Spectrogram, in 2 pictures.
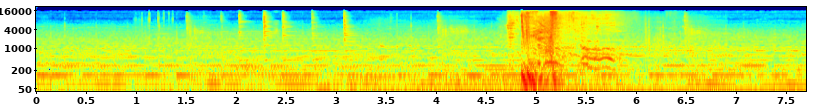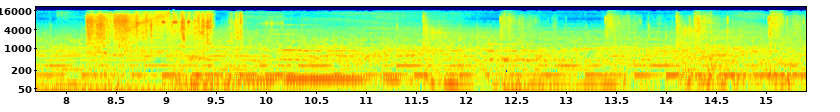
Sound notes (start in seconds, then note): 4.7 gunshot; 7.9 mechanical sound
